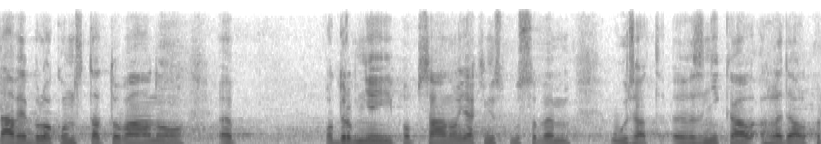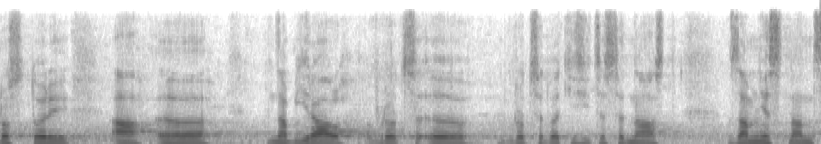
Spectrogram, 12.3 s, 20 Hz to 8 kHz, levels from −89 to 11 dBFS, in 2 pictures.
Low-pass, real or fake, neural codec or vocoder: 7.2 kHz; real; none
